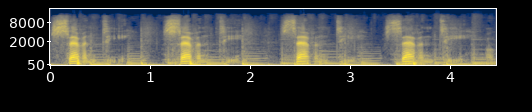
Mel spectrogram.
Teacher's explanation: en la última sílaba tienes una y fuerte una y larga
